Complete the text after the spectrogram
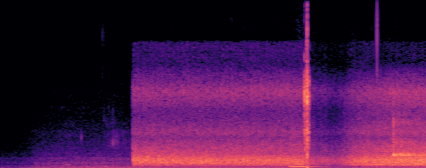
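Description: Fireworks pop and crackle faintly in the distance.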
